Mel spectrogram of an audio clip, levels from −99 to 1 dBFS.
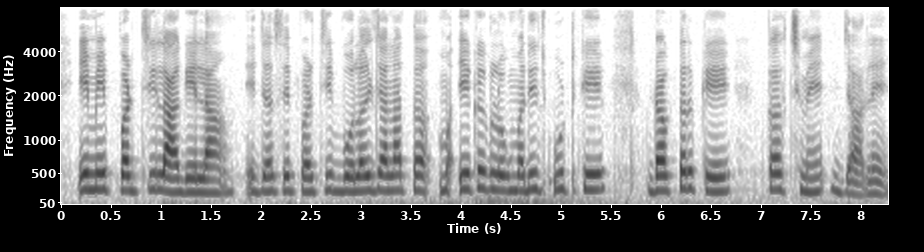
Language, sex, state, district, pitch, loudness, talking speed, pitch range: Bhojpuri, female, Uttar Pradesh, Gorakhpur, 230 Hz, -34 LUFS, 145 wpm, 215-245 Hz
